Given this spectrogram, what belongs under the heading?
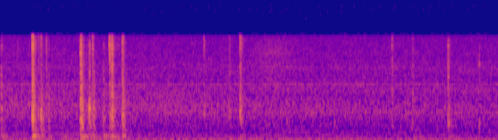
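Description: Computer keyboard typing, a quick cluster of faint key clicks near the start followed by a few sparse taps in a quiet room.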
